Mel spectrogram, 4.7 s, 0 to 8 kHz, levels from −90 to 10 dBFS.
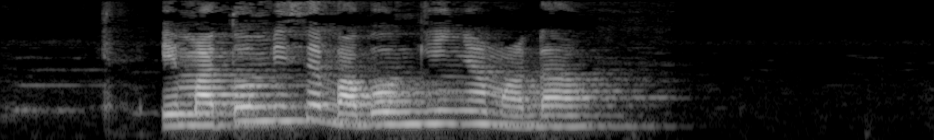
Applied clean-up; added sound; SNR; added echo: none; none; none; none.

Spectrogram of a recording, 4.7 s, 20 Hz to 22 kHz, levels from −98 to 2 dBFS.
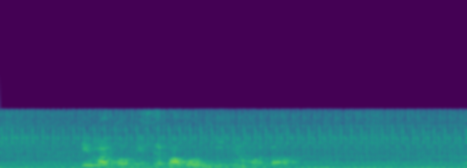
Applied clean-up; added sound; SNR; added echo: none; Idling; 7 dB; reverberation time 0.4 s.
